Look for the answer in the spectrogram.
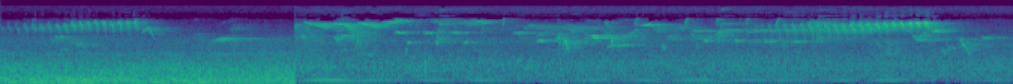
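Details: A migrant Northern Parula sings a typical song at Mount Auburn Cemetery, Cambridge, Massachusetts, in May: a fast, buzzy glissando rising to a clipped staccato finish. Other birds chirp throughout, over a low steady hum.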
